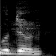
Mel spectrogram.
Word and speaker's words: Vodun: Vod, it's just voodoo with an N on the end. Vun. Vodun.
